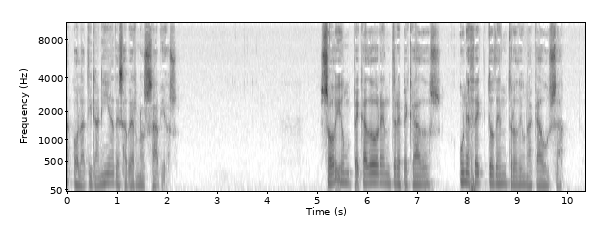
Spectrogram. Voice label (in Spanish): poema original voz del autor; ¡Antropofanía; la cratera de artemis primavera 20; depaul university of chicago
